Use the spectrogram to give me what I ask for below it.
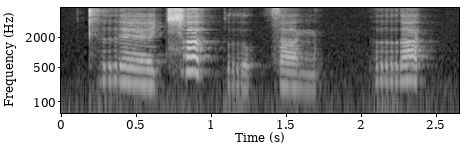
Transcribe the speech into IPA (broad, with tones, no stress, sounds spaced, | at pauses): kʰ r ɛː˨˩ t͡ɕʰ a˥˩ t̚ p r o˨˩ k̚ s a˧ ŋ | r a˥˩ k̚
